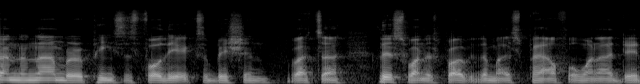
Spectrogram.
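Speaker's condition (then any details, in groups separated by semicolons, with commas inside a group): Motor neurone disease; diagnosed weeks ago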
